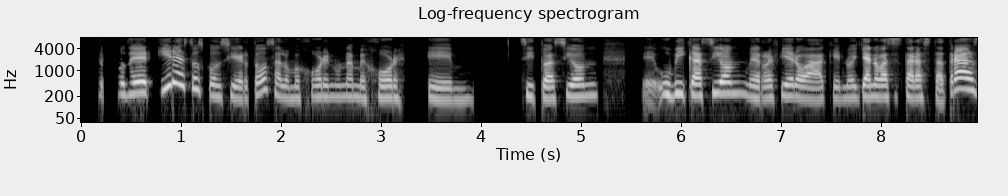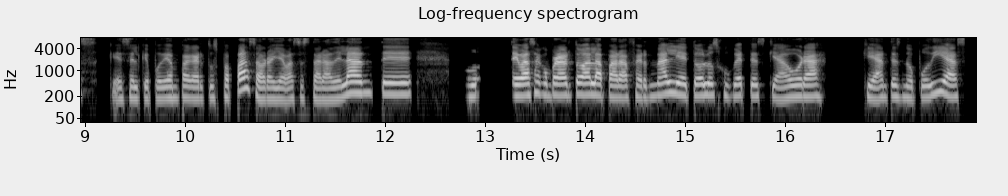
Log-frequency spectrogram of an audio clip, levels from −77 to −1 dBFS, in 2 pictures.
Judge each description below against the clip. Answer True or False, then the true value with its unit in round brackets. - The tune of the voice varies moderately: True (3.6 semitones)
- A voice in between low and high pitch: False (200 Hz)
